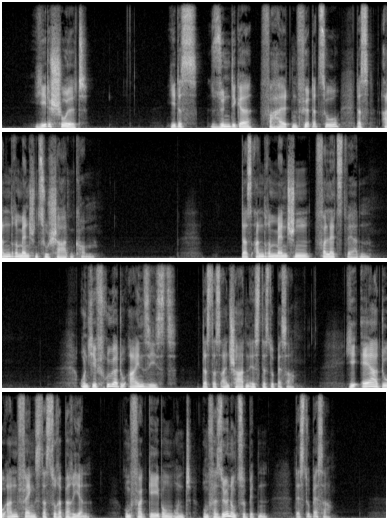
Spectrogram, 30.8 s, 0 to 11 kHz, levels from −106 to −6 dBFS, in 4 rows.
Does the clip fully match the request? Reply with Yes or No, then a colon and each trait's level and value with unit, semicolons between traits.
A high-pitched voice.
No: low, 120 Hz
